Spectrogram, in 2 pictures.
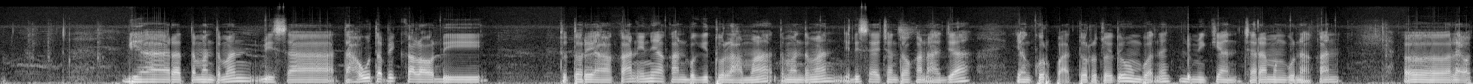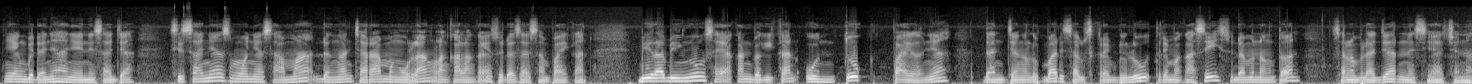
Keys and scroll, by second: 0.2-1.2 typing, 4.1 z, 6.0 ~, 12.5-14.2 typing.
